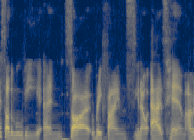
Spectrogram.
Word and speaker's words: Ralph Fiennes: that's how you say his name? – Yeah, Ralph. – It's not Ralph Phineas? – No, it's Ralph. Fuck. Ralph Fiennes.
